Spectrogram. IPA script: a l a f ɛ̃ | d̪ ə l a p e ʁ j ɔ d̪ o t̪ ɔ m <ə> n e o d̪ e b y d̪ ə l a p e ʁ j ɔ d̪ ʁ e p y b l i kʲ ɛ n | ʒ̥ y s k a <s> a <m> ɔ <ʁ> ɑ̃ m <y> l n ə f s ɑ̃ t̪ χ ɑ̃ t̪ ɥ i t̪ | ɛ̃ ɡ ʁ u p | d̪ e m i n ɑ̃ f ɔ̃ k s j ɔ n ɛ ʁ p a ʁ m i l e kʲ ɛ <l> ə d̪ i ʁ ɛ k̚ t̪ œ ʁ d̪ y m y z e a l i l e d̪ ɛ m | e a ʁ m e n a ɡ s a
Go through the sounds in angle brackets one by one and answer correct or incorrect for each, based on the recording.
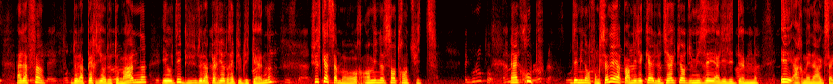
incorrect: a, correct, correct, correct, incorrect: i, incorrect: lː

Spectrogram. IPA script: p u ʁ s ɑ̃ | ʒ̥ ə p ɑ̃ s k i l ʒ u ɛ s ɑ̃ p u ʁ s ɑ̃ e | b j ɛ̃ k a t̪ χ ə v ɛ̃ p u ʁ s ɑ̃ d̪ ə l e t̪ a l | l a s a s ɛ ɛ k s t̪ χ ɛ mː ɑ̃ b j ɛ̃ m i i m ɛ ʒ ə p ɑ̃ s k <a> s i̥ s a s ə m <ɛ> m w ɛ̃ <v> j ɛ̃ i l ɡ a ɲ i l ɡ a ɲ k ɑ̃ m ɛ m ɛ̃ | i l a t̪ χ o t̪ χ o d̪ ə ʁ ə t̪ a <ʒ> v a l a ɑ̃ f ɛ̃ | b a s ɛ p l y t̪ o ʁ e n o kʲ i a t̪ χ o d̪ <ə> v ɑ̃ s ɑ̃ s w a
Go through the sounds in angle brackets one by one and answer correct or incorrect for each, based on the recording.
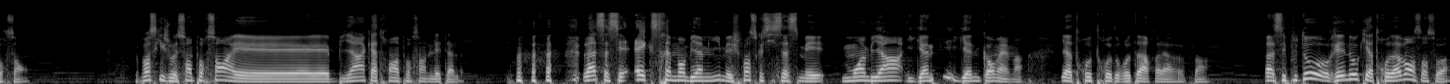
incorrect: ə, correct, incorrect: b, incorrect: ʁ, incorrect: a

